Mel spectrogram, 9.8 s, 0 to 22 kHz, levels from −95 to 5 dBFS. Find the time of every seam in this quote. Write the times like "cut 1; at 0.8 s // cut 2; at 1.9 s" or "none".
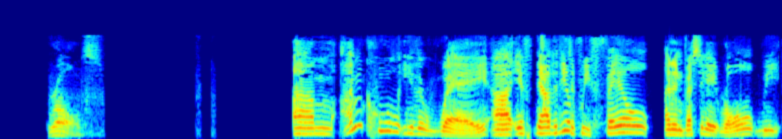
cut 1; at 7.1 s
